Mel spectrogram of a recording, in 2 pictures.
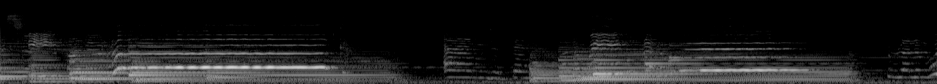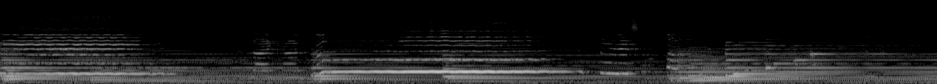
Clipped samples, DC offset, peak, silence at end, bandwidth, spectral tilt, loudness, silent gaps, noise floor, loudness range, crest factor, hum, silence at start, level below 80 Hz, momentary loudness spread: under 0.1%; under 0.1%; -10 dBFS; 0 s; 10 kHz; -7 dB/octave; -24 LUFS; none; -52 dBFS; 12 LU; 16 dB; none; 0 s; -58 dBFS; 24 LU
